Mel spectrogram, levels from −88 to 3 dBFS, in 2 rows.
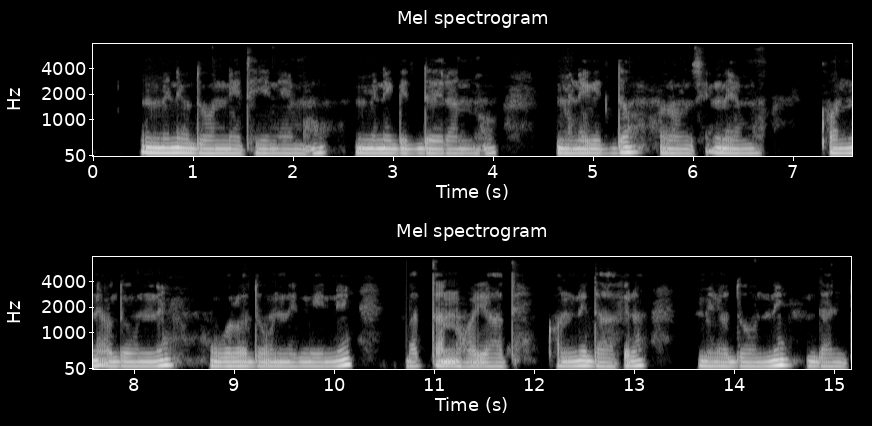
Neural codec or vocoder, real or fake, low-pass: none; real; 7.2 kHz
